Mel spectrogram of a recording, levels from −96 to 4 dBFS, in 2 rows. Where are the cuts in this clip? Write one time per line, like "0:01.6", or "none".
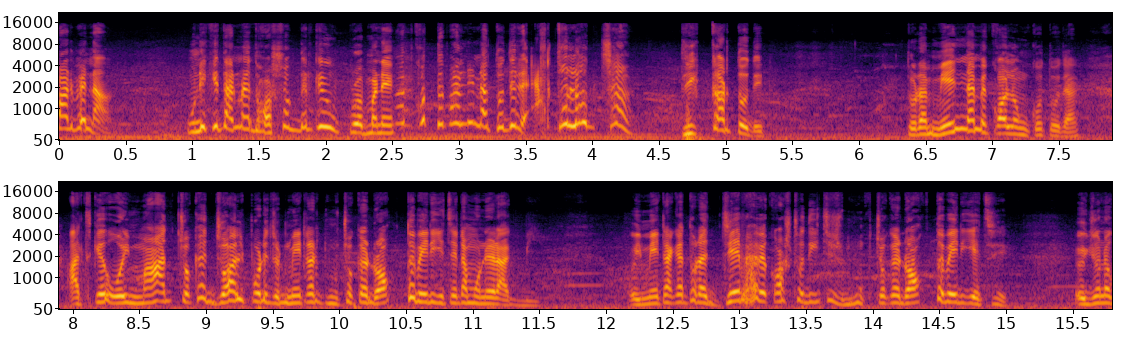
0:02.7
